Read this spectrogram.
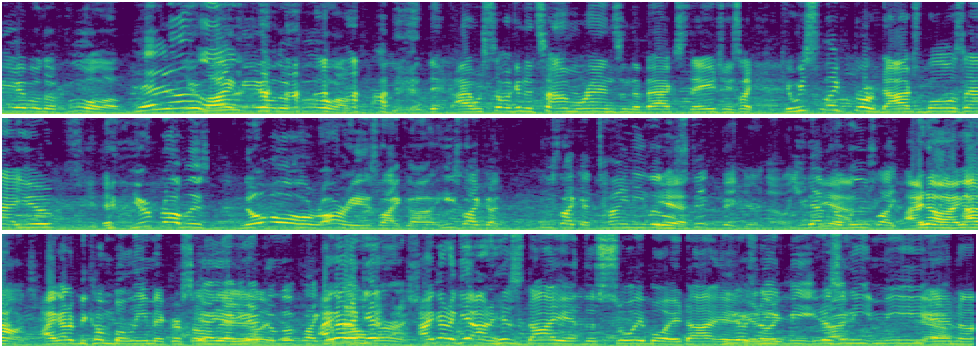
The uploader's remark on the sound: Live From The Reawaken America Tour!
